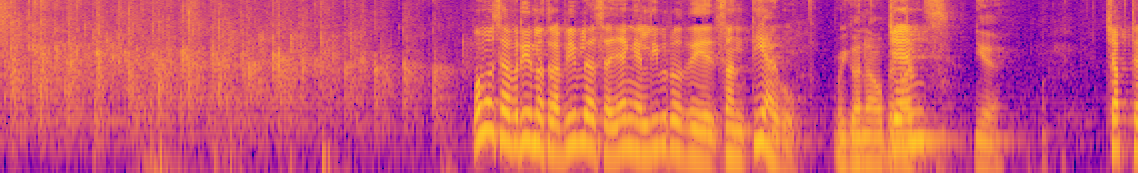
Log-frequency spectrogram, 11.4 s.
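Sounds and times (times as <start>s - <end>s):
crowd applauding: 0.0s - 4.8s
speech: 4.7s - 10.1s, 11.1s - 11.3s.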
